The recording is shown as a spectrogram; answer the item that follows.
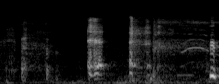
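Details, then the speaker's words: A couple of short, harsh coughs with throat clearing in a quiet room, during a week when a mother 20 weeks pregnant and her toddlers (aged 3 and 14 months) all have a common cold. "Me and the kids have a little cold. Thank God it's just a cold."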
